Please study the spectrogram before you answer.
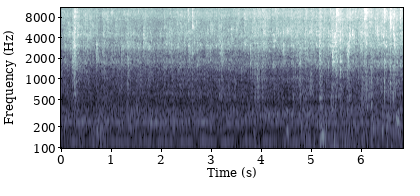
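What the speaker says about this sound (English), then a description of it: "Bring my wok back over here and brown my sausage." Sausage browning in a wok for a vegetable stir fry, giving a steady, quiet sizzle with faint crackles and occasional spoon scrapes, with no talking.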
